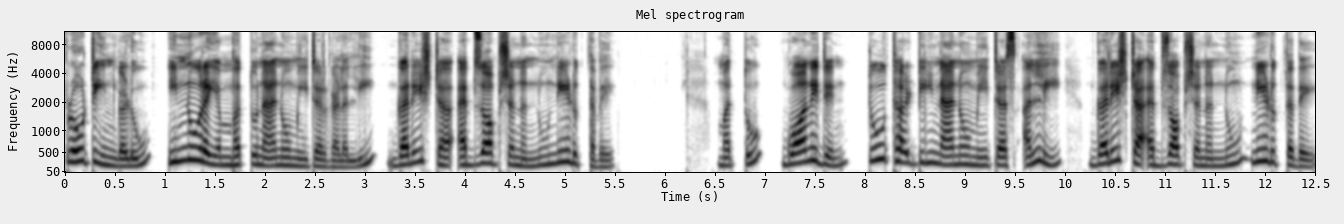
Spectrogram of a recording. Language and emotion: Kannada, neutral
